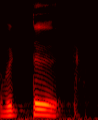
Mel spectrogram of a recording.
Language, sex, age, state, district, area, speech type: Tamil, male, 30-45, Tamil Nadu, Namakkal, rural, read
